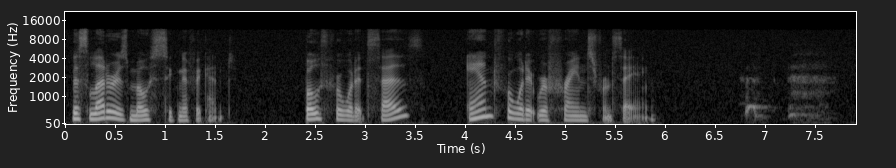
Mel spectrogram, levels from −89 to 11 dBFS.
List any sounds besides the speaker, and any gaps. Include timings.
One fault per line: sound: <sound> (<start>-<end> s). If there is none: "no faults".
sound: laugh (6.7-7.7 s)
